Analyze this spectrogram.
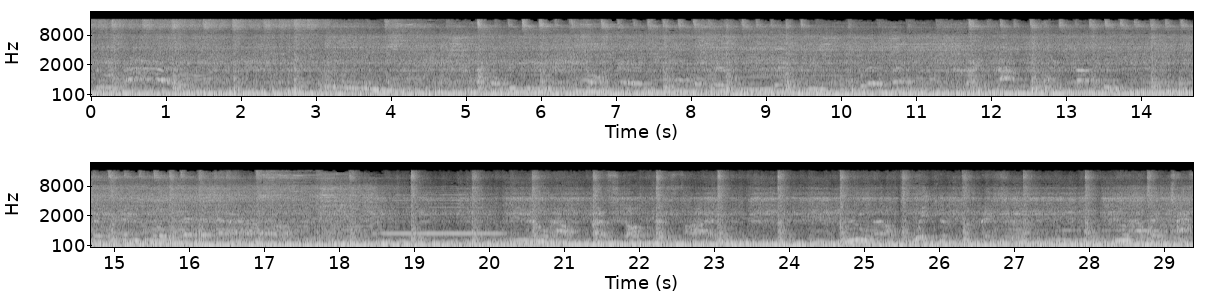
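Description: Hard rock/heavy metal band playing live: distorted electric guitars and a drum kit, with a lead line sliding up and down in pitch over a heavy, steady low end.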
